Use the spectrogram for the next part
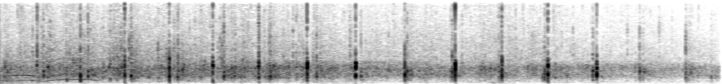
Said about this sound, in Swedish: En applåd.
